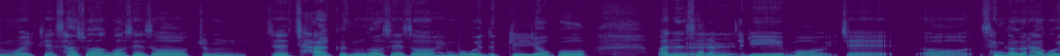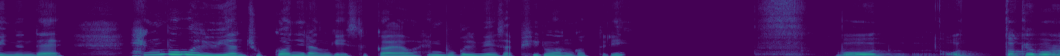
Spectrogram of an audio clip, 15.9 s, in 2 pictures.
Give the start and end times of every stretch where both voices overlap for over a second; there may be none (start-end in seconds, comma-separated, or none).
none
